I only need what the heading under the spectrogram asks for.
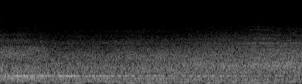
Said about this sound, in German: Auf der Autobahnbrücke bleiben wir stehen und hören dem Krach vom Verkehr zu.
